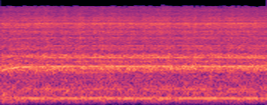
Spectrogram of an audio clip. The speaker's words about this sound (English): So one morning, I stepped out of the shower, dried off, picked up the hairdryer, increased the speed.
